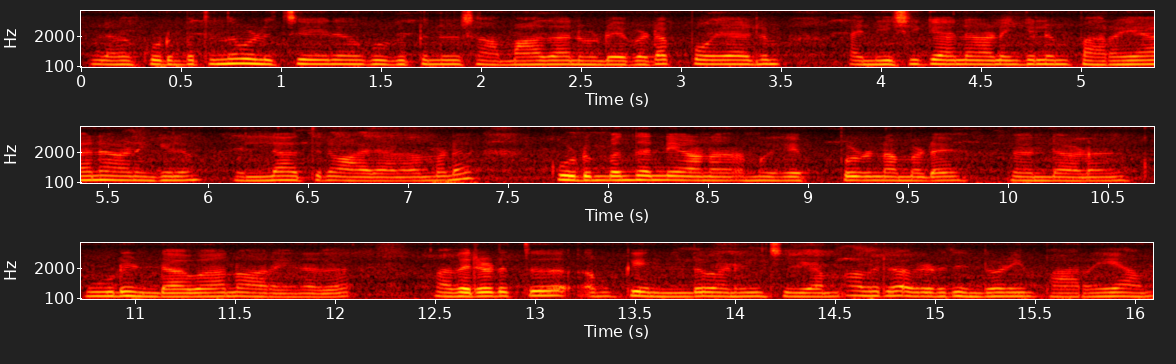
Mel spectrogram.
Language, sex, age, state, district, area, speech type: Malayalam, female, 60+, Kerala, Palakkad, rural, spontaneous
